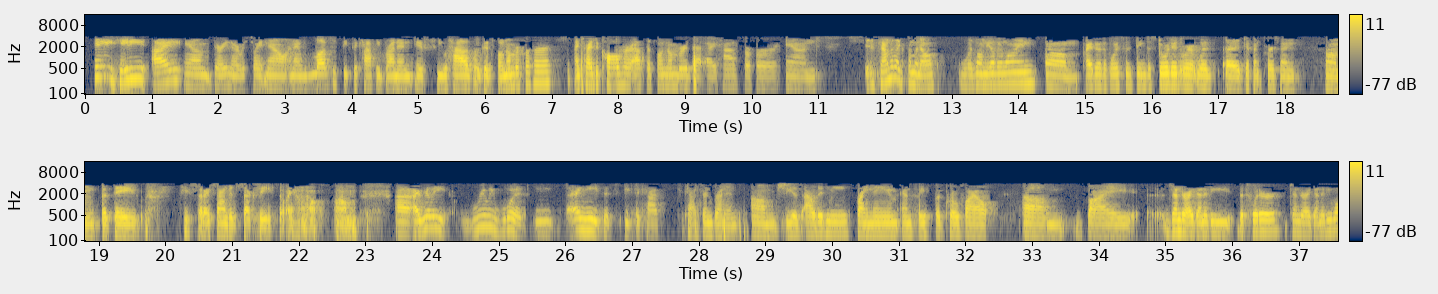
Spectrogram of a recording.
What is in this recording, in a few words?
voicemail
